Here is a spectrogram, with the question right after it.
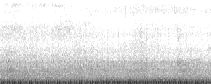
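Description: A trail motorcycle idles steadily after its faulty side-stand switch wire was cut and hotwired, a close, continuous low rumble with a fast, even pulsing throughout.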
